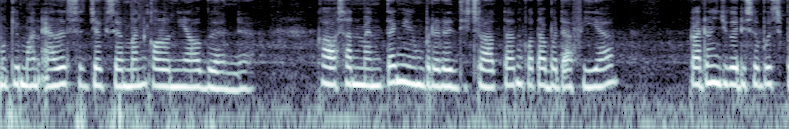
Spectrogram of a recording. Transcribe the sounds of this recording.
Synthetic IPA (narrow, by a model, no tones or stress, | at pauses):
ukimanʔɛlɪt̪səd͡ʒak̚z̥amankolonialbəlanda | kawasanmɛnt̪ɛŋjaŋbəɾadadisəlat̪ankot̪abad̪afia | kadaŋd͡ʒuɡadisəbʊt̪̚sə̥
